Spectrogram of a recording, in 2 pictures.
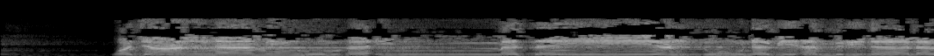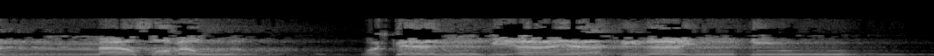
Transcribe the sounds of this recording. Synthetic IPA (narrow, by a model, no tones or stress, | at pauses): wad͡ʒaʕalnaːmɪnɦʊmʔaʔɪmː | at̪ajahd̪uːnabɪʔamɾɪnaːlamːaːsˤɑbɑɣuː | wakaːnuːbɪʔaːjaːt̪ɪnaːjuːqɪnuːnn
